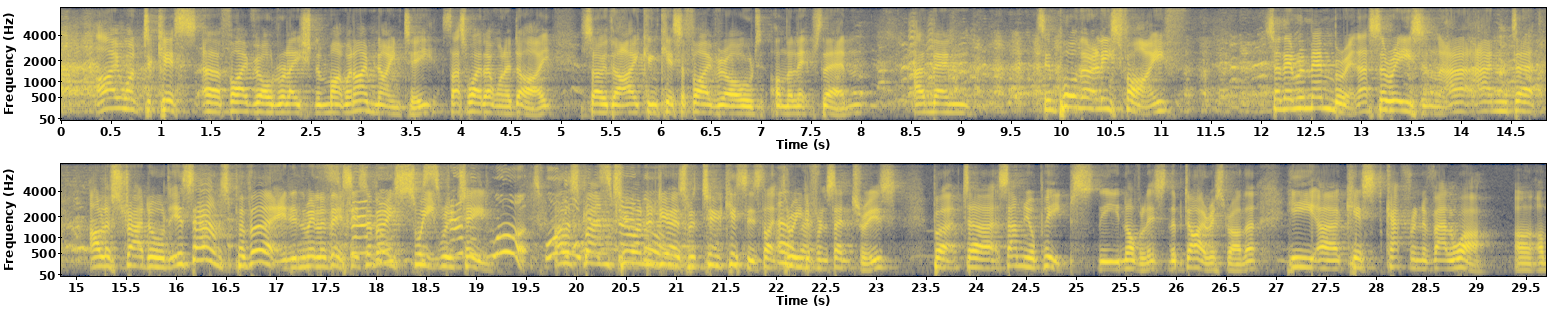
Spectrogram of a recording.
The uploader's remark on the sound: Leicester Square Theatre Podcast. Especially when her 15 year-old son is in the audience.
